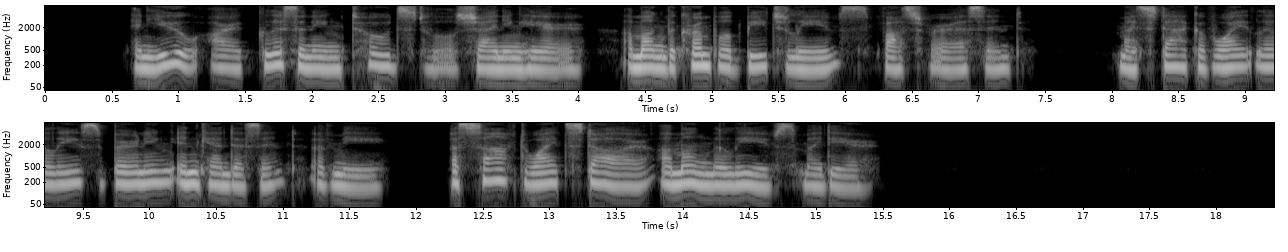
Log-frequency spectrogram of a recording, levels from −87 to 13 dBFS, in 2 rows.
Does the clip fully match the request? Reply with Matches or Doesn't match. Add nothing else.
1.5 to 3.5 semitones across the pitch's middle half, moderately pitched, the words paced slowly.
Matches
